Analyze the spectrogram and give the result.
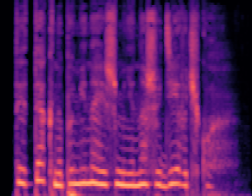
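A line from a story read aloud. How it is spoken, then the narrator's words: Sighing. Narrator (Russian): вздохнула она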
